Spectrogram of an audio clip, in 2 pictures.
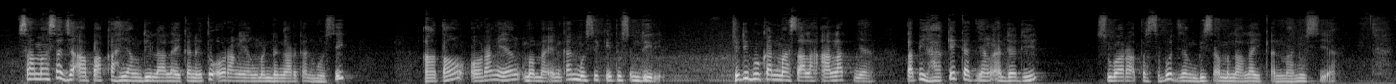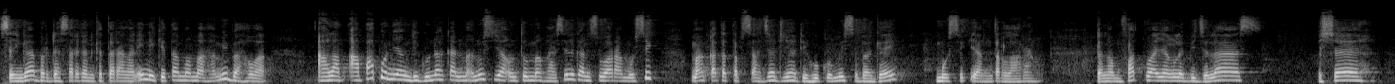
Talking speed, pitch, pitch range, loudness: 135 wpm, 175 Hz, 155-195 Hz, -20 LUFS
